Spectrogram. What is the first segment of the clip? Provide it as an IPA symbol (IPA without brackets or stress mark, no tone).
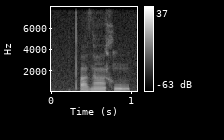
tʼ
